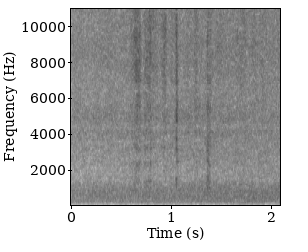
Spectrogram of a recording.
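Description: Steady rushing noise of sea surf on a beach, with a few faint clicks.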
